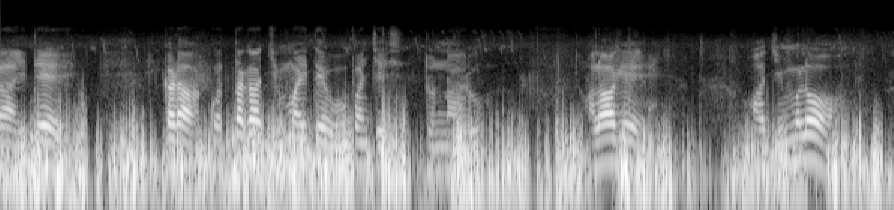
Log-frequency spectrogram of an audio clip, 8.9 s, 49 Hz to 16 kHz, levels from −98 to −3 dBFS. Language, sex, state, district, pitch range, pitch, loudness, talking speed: Telugu, male, Andhra Pradesh, Sri Satya Sai, 105-140 Hz, 135 Hz, -17 LUFS, 80 wpm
